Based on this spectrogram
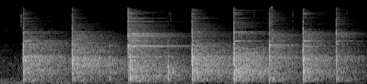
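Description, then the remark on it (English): A stonemason's hammer taps stone as he works on a boat for a sculpture show, in a steady rhythm of about eight sharp, bright strikes, each ringing briefly with a clinking metallic edge before the next blow. No voices, just the repeated tapping. “there tapping away. He's a stonemason, and you can see his boat as part of a show at the Yarra Sculpture Gallery if you're in Melbourne.”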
